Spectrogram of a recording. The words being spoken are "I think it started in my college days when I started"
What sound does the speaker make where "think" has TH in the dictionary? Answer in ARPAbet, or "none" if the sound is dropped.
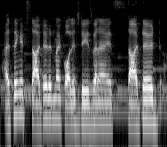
T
